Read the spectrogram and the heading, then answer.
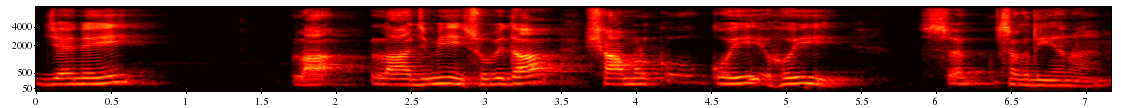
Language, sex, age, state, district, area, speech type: Dogri, male, 45-60, Jammu and Kashmir, Samba, rural, read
